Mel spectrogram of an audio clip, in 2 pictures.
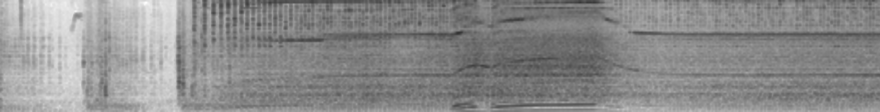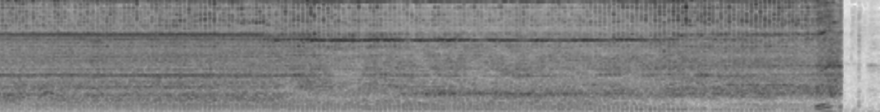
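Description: Stihl backpack mist blower's small engine starting up about three seconds in, then running steadily. It revs up briefly about seven seconds in and drops back about two seconds later. The sound cuts off suddenly near the end.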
